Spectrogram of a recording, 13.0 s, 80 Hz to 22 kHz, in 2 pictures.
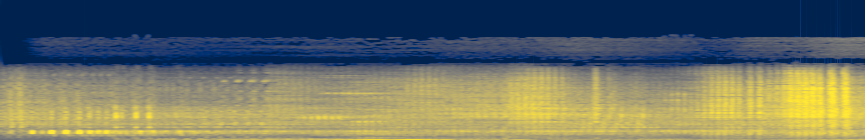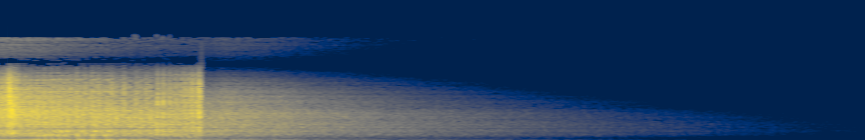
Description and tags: Processed Babbling Brook 3
Originally a recording of a brook in Vermont (see my Forest Ambience sound pack), time stretched and pitch shifted in BIAS Peak and processed with Sean Costello's Valhalla Room reverb.
brook, stream, processed, time-expansion, field-recording, abstract-sound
